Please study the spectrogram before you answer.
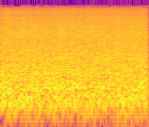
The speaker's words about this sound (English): Oh, look, it's the ocean!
